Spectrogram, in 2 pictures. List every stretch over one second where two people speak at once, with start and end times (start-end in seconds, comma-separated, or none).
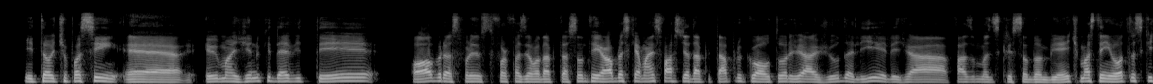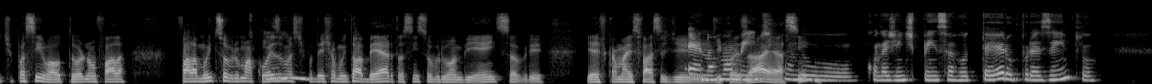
18.4-19.7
